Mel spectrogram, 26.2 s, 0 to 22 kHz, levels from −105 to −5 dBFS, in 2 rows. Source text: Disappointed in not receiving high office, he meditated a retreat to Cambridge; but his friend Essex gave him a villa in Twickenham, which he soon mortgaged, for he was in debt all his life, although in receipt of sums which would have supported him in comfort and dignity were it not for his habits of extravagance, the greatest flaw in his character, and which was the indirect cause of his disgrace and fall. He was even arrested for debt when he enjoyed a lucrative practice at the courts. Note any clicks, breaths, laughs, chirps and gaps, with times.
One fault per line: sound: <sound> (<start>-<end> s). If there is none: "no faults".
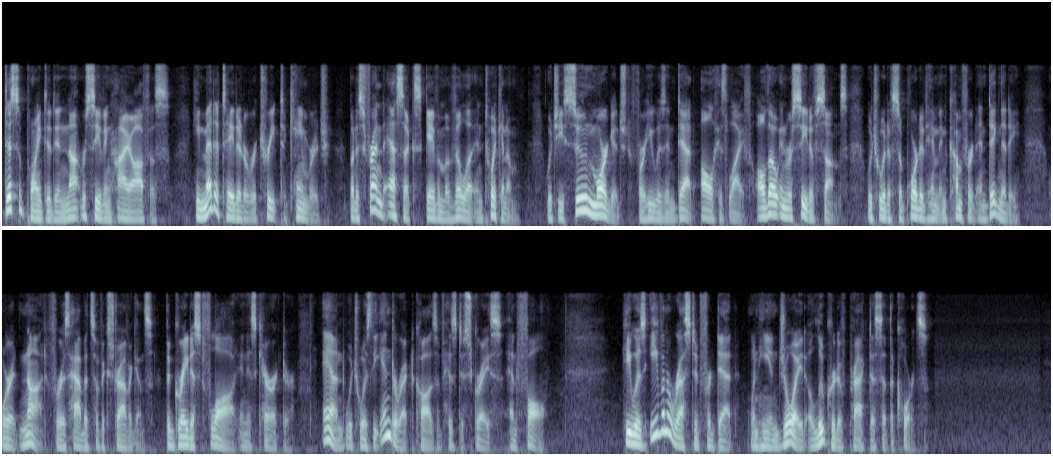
no faults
